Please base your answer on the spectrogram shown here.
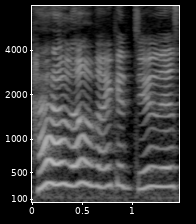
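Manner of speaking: put-on, very loud, high-pitched blubbering through tears. Retelling crying at a doctor's appointment: imitating own ugly crying. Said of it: "I'm crying my eyes out".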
